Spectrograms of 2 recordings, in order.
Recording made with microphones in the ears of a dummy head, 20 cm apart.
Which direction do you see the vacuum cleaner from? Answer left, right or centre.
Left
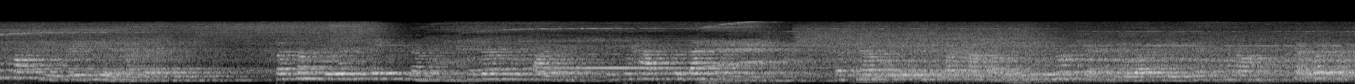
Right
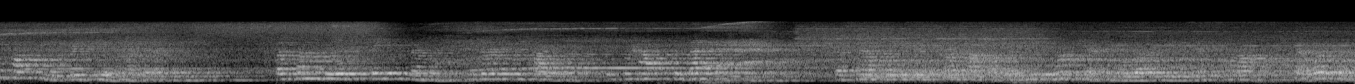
left.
